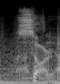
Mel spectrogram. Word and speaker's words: Sartre: All right, I got to read some Sartre. – You don't pronounce R-E. – You don't. – Sartre. – I'll start there. – Sartre. – I got to read some Sartre. – Rhymes with Jamie Tart.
